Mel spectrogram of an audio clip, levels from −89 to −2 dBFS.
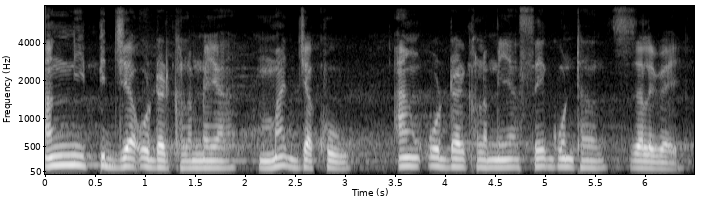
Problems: constant background noise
